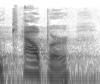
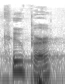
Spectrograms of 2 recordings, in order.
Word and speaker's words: Cowper: Many of us call him William Cowper. His name is actually pronounced Cooper. But he is an interesting man with an interesting story.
